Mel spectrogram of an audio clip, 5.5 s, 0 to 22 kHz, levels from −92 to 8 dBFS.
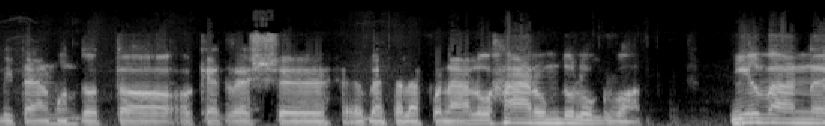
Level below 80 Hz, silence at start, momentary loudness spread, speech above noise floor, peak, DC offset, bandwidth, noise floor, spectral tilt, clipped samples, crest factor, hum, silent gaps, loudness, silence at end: -46 dBFS; 0 s; 6 LU; 32 dB; -10 dBFS; under 0.1%; 12 kHz; -55 dBFS; -5.5 dB/octave; under 0.1%; 12 dB; none; none; -23 LUFS; 0 s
